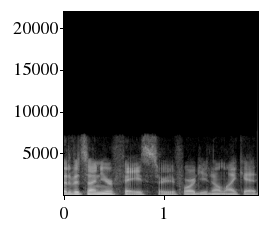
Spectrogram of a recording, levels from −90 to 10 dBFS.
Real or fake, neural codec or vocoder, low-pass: real; none; 7.2 kHz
